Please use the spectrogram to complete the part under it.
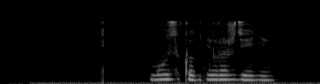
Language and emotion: Russian, neutral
